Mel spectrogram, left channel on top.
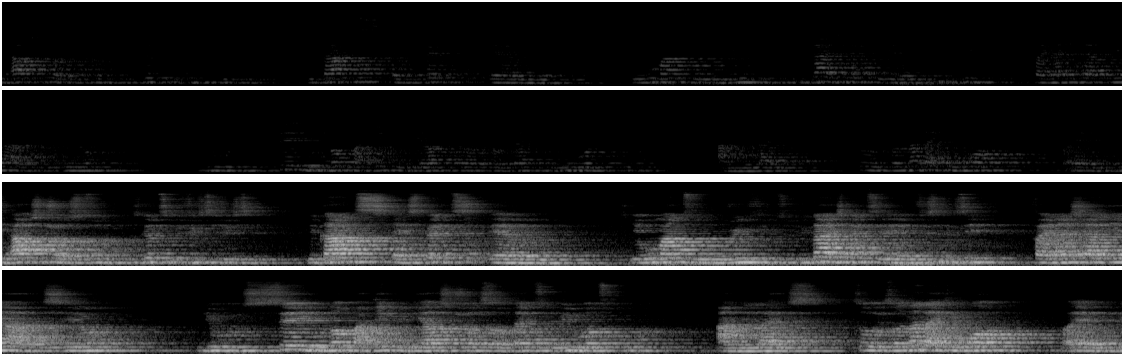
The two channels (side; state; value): left; quieter; 31.7 dB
